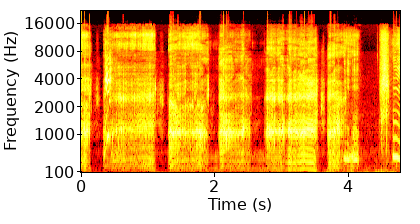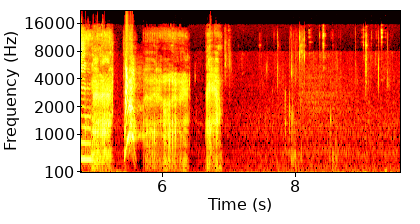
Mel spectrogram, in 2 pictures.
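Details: Puppy guarding its bone and refusing to let it be taken, making threatening sounds: a run of harsh, strained bursts with wavering, whiny pitch swings over about seven seconds, then quiet.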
